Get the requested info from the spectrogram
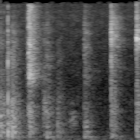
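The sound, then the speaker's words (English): A child bangs with a hammer, about five sharp, hard knocks at an uneven pace, with brief pauses between strikes and no talking. “And you're gonna bang?”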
